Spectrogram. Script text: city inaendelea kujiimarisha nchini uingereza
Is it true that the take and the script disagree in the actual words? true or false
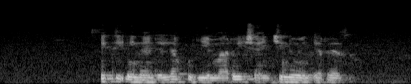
false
